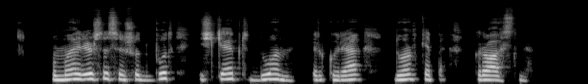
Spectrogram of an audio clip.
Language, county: Lithuanian, Vilnius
